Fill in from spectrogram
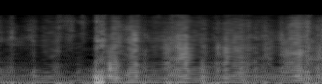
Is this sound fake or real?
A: fake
